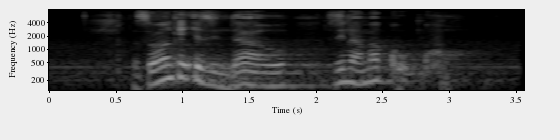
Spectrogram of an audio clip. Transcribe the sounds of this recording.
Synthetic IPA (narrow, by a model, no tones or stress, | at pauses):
zɔŋkʼɛʔizindʱawɔziŋɡʱamaɡ̥ʱuːɡ̥ʱu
